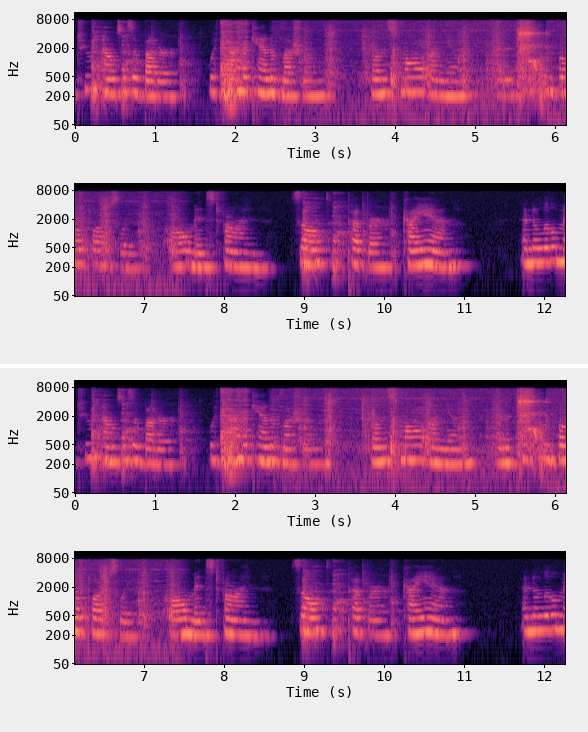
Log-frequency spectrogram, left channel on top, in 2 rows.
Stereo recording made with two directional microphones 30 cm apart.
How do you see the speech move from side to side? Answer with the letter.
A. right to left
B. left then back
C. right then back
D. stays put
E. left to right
C.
